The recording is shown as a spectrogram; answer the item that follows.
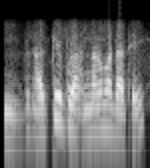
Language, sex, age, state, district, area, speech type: Gujarati, male, 30-45, Gujarat, Narmada, rural, conversation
